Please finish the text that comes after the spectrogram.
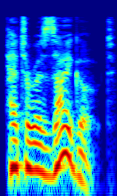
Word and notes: heterozygote: British English

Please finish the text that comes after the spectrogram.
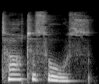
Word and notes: tartar sauce: British English

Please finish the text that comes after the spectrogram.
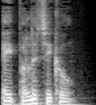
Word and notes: apolitical: British English

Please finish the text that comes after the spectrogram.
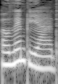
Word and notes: olympiad: American English

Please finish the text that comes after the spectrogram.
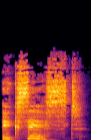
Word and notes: exist: British English

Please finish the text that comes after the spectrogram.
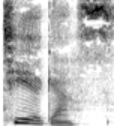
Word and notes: tear gas: British English

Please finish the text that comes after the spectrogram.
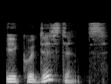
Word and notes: equidistance: British English

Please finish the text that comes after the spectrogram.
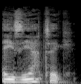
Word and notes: asiatic: British English

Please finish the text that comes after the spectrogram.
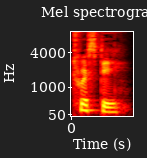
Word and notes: twisty: American English

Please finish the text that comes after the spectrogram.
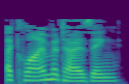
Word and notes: acclimatizing: British English

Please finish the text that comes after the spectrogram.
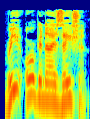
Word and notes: reorganisation: British English

